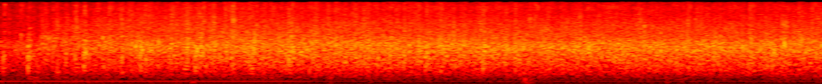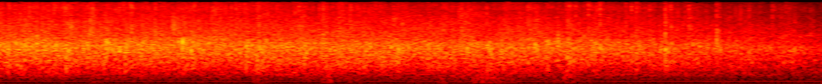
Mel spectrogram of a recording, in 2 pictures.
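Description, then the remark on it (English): Sustained audience applause for the Ultimate Apollo Guidance Computer talk, a dense steady patter of many hands clapping at even loudness for about eight seconds, with no voices over it. “So please give a warm round of applause for the ultimate Apollo guidance talk.”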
